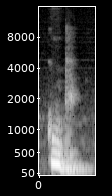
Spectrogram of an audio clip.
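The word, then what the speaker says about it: could: एल साइ होता है जैसे कुड वुड है ना यहां पर एल साइलेंट है यहां पर भी एल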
